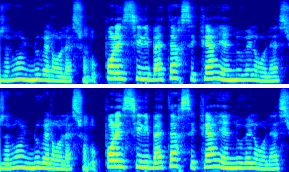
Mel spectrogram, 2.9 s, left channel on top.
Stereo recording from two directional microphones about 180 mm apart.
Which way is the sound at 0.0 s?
40° right (ahead or behind).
